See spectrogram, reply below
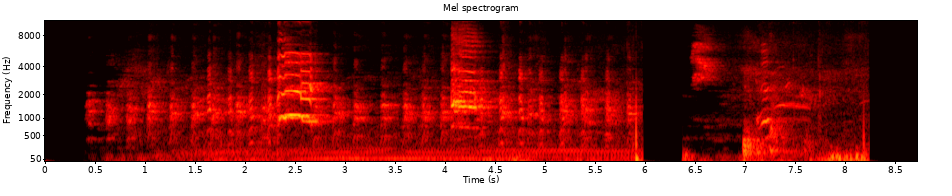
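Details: On first meeting a cat, a chicken keeps up busy clucking broken by two sharp, loud squawks, then falls briefly silent before a final burst of noisy calling.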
